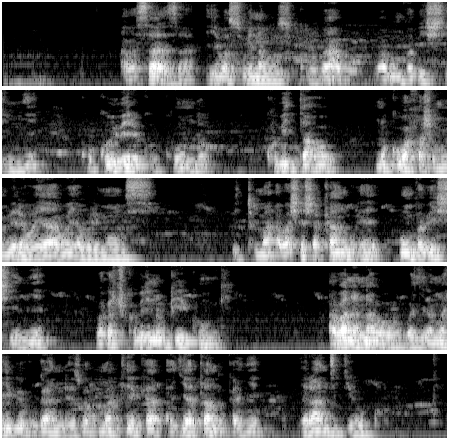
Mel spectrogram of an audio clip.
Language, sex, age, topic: Kinyarwanda, male, 36-49, education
